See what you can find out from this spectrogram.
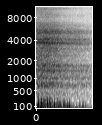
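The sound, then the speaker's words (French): A slow, deep breath is drawn in through the nose and let out through the mouth during a guided breathing exercise. It is faint and airy, with a soft breathy start that thins into a gentle, steady hiss. “je t'invite à prendre une inspiration la plus longue possible par le nez en gonflant ton ventre, tes poumons et expirer par la bouche.”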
